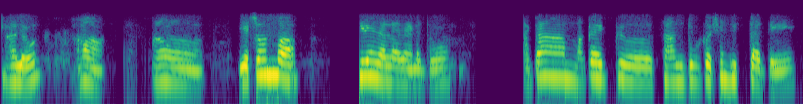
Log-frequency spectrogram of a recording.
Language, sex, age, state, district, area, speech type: Goan Konkani, male, 60+, Goa, Bardez, urban, conversation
